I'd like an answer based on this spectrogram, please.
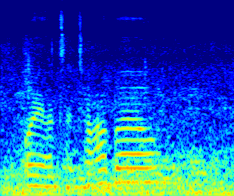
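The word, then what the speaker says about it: Ollantaytambo: and a half bus ride from cusco to orienta tabo that's how you say it um we're here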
